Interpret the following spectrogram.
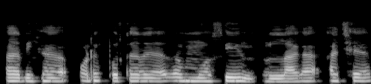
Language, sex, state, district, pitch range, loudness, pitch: Bengali, male, West Bengal, Jhargram, 150-160 Hz, -17 LUFS, 155 Hz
